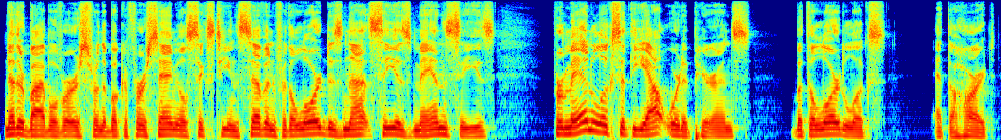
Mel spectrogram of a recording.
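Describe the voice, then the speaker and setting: A middle-aged man talks through a solo podcast episode in an earnest, reflective way, sometimes reading quotations aloud. His voice sits at an ordinary pitch. The recording is close and dry, with no room sound. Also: normal speed, no echo. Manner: earnest, reflective, quotes scripture. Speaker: podcast host. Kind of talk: solo podcast monologue on leadership.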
